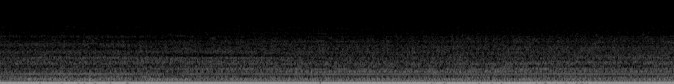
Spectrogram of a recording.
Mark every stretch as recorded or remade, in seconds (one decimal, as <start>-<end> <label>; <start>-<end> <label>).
0.0-0.4 recorded; 0.4-1.3 remade; 1.3-3.2 recorded; 3.2-5.9 remade; 5.9-6.7 recorded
